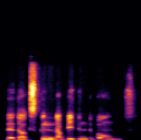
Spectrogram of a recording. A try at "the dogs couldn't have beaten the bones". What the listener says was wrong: I think that you put in too much emphasis in beaten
